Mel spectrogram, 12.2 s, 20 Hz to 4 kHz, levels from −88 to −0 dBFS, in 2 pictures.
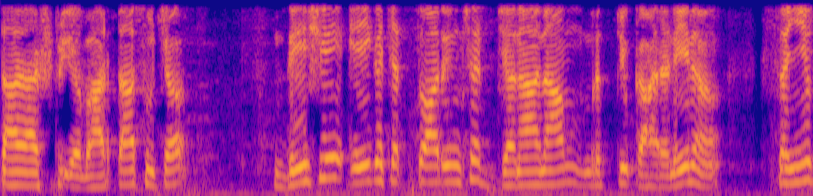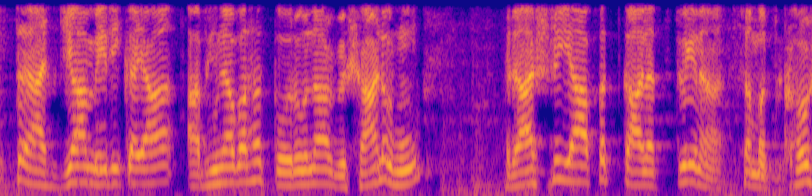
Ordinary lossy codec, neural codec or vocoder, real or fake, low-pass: none; codec, 16 kHz in and 24 kHz out, 2.2 kbps, FireRedTTS-2 codec; fake; 3.6 kHz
